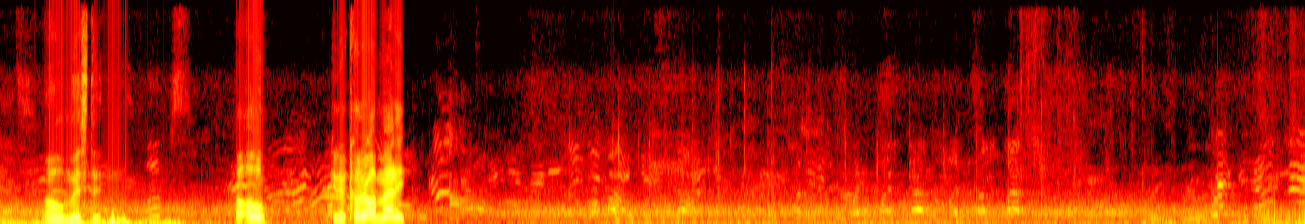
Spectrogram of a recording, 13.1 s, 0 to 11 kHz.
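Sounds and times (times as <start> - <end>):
distant voices calling: 1.9 - 13.0.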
